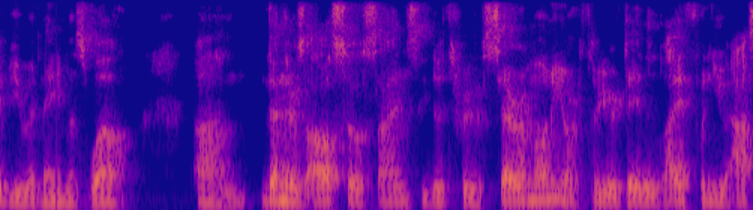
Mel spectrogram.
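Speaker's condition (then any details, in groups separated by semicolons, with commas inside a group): No condition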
